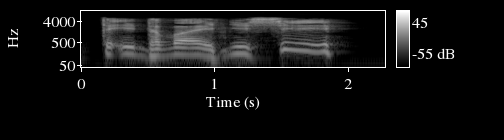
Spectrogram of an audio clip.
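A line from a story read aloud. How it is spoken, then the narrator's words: Hoarse wheeze. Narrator (Russian): просипел Кевин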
